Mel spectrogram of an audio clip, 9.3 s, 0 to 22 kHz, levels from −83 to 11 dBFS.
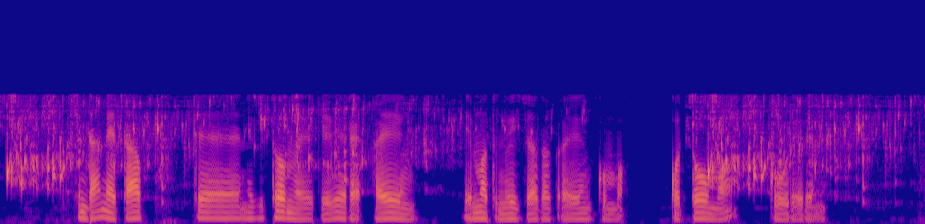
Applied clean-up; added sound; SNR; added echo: none; Liquid; 7 dB; none.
